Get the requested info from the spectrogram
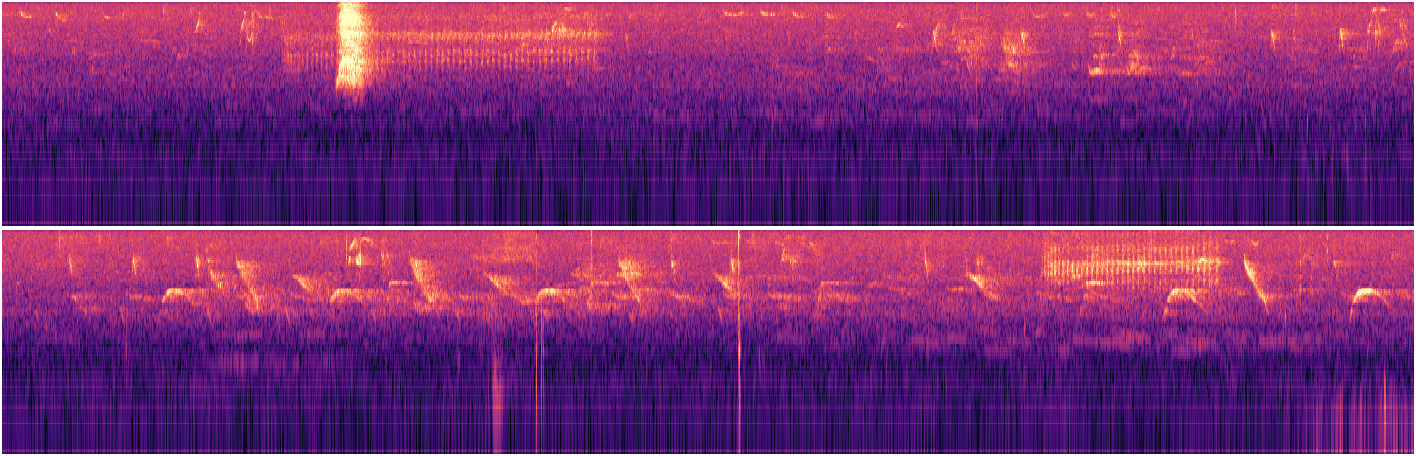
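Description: Wild birds calling. One loud, harsh call comes about three seconds in, then many short chirps and whistles from about halfway on. Two sharp ticks come in the second half.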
